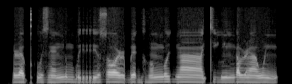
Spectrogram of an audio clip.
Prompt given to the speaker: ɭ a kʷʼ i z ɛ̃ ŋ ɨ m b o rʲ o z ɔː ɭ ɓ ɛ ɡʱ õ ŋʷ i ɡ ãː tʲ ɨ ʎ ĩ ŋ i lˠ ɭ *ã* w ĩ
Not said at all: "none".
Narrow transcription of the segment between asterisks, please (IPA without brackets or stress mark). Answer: ã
